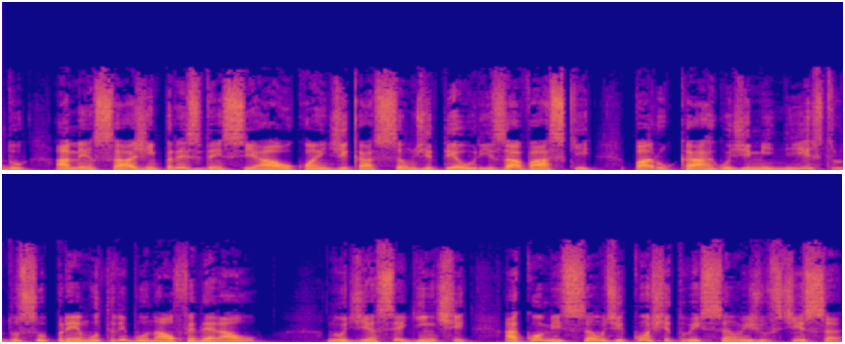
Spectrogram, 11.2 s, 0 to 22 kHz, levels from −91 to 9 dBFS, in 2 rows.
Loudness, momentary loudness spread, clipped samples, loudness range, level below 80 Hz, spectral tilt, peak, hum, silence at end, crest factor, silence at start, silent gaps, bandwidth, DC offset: -18 LUFS; 6 LU; under 0.1%; 3 LU; -58 dBFS; -4.5 dB/octave; 0 dBFS; none; 0 s; 18 dB; 0 s; none; 13.5 kHz; under 0.1%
